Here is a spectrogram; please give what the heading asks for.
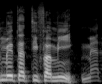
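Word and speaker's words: μετατίθημι: Cambiar es metatifamí. Metatifamí, así se pronuncia, ¿bien? El prefijo, las primeras sílabas se pronuncian meta, como metanoia. Enfrente, cambiar tu mente.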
